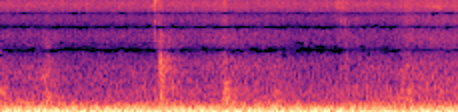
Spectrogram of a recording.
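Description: Steady low rumble of room noise, with a couple of faint clicks about a second in.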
